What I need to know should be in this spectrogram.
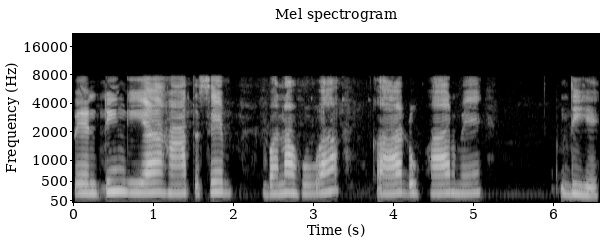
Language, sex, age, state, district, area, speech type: Hindi, female, 45-60, Madhya Pradesh, Seoni, urban, spontaneous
